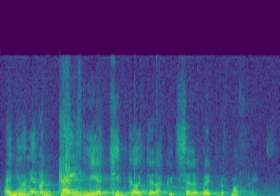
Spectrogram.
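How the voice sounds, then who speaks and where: A man's voice: sits high, sing-song, normal speed, a little mellow, voice pushed up. A man voicing a resentful, angry older brother, speaking indignantly and accusingly with a South African accent.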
